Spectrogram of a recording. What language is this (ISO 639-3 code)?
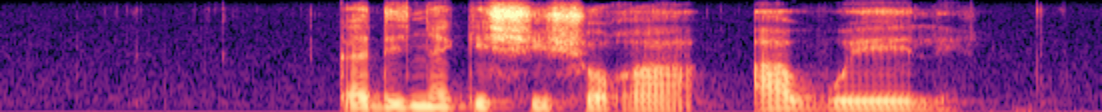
nso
